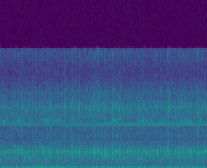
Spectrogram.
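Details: Nissan X-Trail: lumpy, stumbling idle with shaking and coughing heard at the exhaust, check engine light on; misfire caused by iridium spark plugs past their service life, gone after plug replacement.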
